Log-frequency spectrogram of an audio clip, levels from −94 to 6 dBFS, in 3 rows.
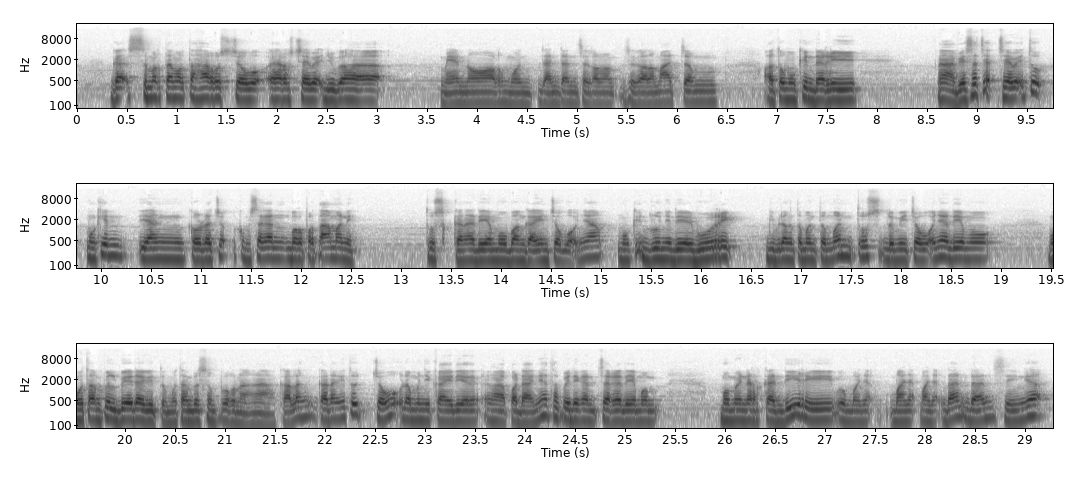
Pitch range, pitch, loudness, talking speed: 130-155 Hz, 140 Hz, -22 LUFS, 155 wpm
